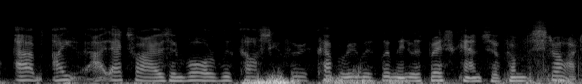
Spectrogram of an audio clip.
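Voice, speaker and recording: A woman speaks in a fairly low, monotone voice with flat intonation. Her pace is moderate, she hardly pauses, and background noise is noticeable. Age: 80s+. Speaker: veteran angler. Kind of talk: casual chat. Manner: halting.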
